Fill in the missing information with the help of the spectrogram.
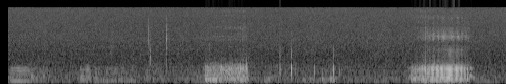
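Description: Two rattling, buzzing snores with quiet breathing between them, against soft room noise. Snoring.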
